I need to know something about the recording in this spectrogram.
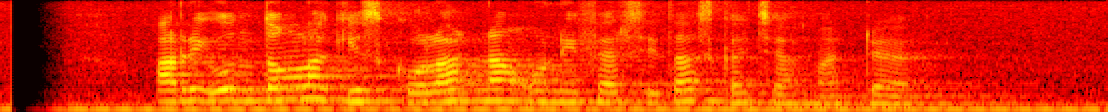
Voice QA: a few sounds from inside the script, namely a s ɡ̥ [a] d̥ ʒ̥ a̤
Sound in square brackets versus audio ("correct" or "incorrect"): correct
